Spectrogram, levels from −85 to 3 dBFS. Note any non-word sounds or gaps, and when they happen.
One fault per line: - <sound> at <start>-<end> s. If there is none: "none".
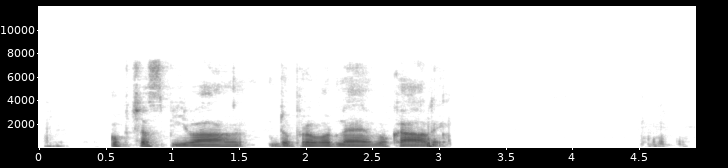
none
